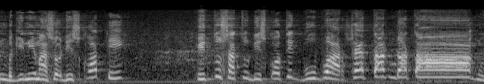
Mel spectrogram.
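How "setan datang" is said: slow, higher and louder, drawn out. Acted. Preacher joking that devils come for the disco, slow dramatic. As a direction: stretch it like a spooky reveal. Comic image of devils arriving.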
